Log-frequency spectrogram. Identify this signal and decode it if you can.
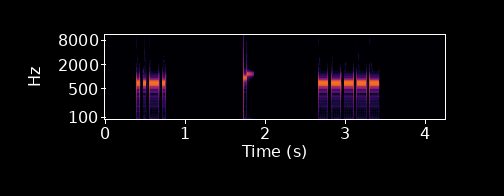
Morse code, heard as a keyed tone, about 30 wpm, 700 Hz. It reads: F 0
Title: Single Character (Letter:Number:Punctuation:Prosign) Alt 30wpm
